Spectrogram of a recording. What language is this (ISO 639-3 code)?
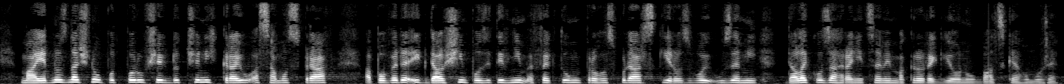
ces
